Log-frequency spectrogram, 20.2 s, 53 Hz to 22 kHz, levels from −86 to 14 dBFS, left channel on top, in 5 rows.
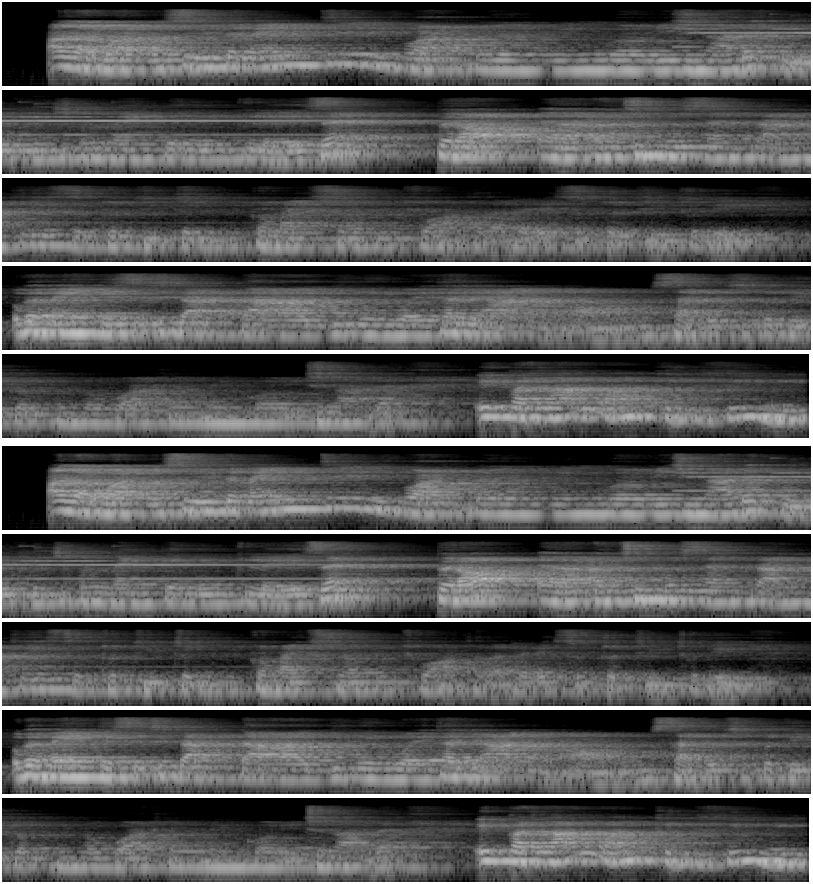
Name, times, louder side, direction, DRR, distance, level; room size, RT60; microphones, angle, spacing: voice 1, 0.2-5.9 6.2-20.2, right 1 dB, 30° right, -3 dB, 1.1 m, -27 dB
Bell / Doorbell, 3.4-8.5, left 3 dB, ahead, 0.6 m, -37 dB
8.9 x 6.4 x 8.2 m, 1.5 s
head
